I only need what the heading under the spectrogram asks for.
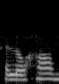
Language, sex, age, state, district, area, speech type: Marathi, female, 18-30, Maharashtra, Mumbai Suburban, urban, conversation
